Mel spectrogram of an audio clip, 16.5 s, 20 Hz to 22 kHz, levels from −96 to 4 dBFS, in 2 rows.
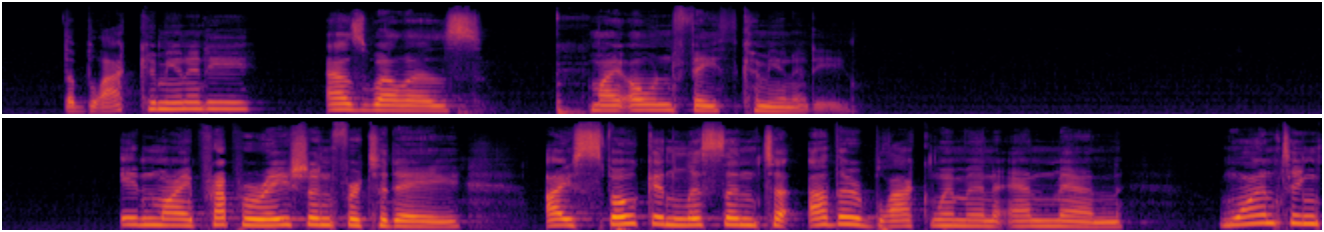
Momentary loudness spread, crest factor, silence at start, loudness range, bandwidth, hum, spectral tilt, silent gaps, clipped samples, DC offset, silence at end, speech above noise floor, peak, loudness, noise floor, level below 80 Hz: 13 LU; 20 dB; 0.4 s; 11 LU; 18 kHz; 60 Hz at -65 dBFS; -4 dB/octave; none; under 0.1%; under 0.1%; 0 s; 48 dB; -12 dBFS; -31 LUFS; -78 dBFS; -60 dBFS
